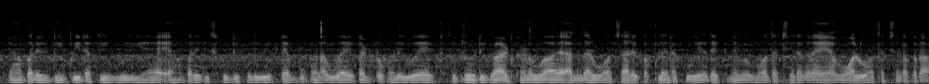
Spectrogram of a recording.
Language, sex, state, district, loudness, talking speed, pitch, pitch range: Hindi, male, Chhattisgarh, Kabirdham, -30 LUFS, 285 wpm, 105 Hz, 105-110 Hz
